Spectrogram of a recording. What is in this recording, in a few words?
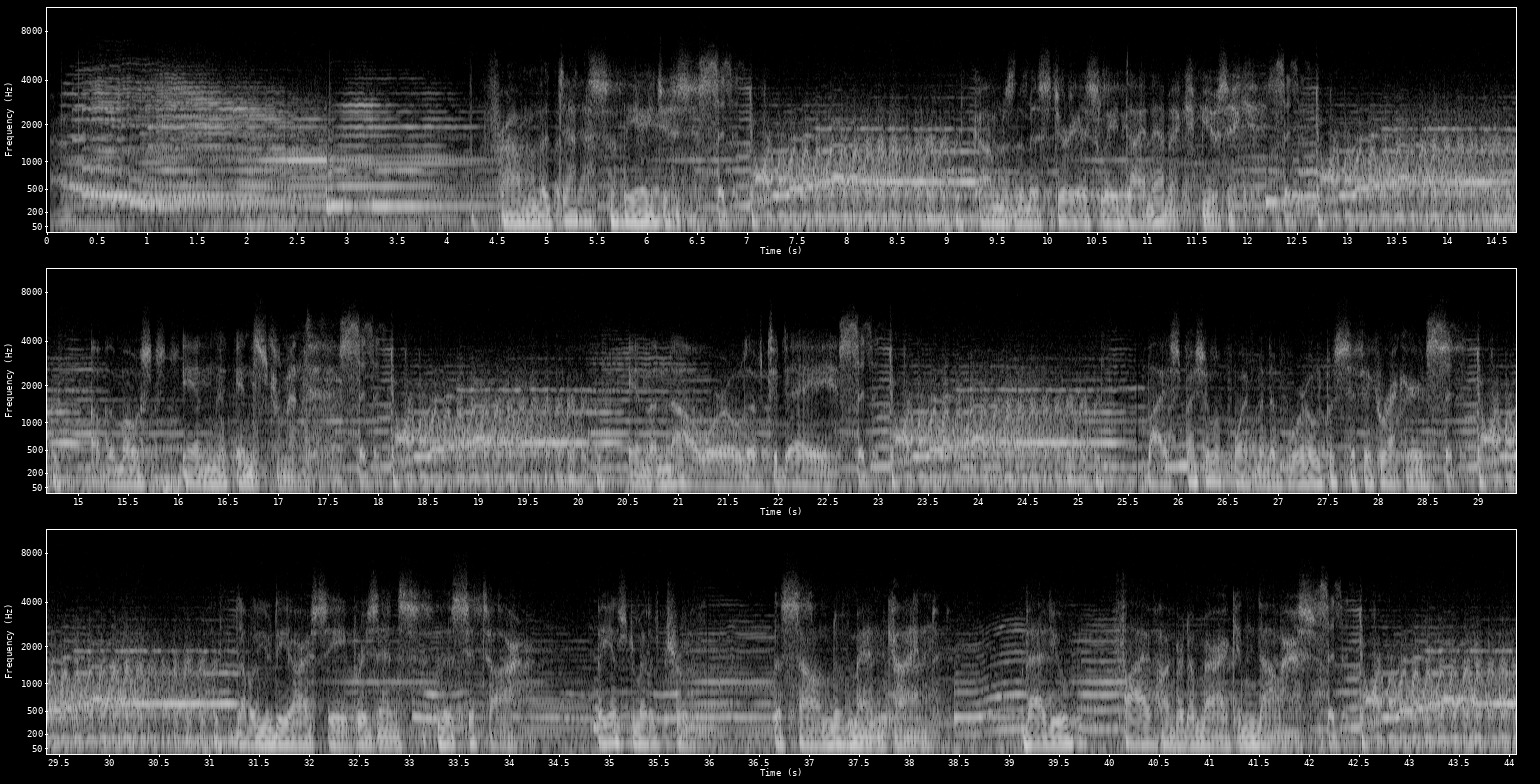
sitar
